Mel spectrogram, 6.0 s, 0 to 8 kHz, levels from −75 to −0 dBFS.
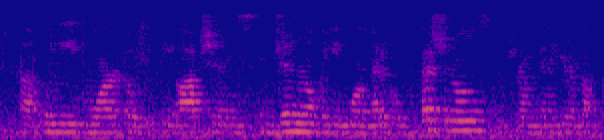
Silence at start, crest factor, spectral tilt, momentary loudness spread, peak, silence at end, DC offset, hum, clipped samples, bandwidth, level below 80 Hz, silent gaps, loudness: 0 s; 16 dB; -5.5 dB/octave; 8 LU; -26 dBFS; 0 s; under 0.1%; none; under 0.1%; 6 kHz; -56 dBFS; none; -41 LUFS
